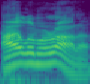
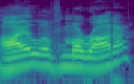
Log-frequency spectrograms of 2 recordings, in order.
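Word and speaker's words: Islamorada: Isla Marata. Isle of Marata? No, Isla. Isla. Isla Yeah.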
